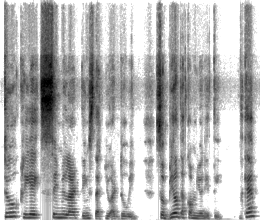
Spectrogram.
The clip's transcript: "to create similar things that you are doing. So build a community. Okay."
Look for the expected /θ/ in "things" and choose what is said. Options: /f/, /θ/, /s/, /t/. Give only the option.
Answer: /t/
